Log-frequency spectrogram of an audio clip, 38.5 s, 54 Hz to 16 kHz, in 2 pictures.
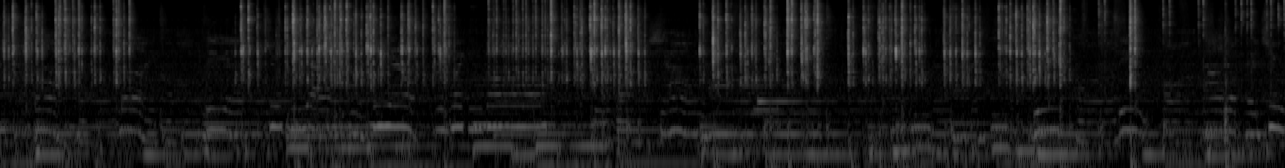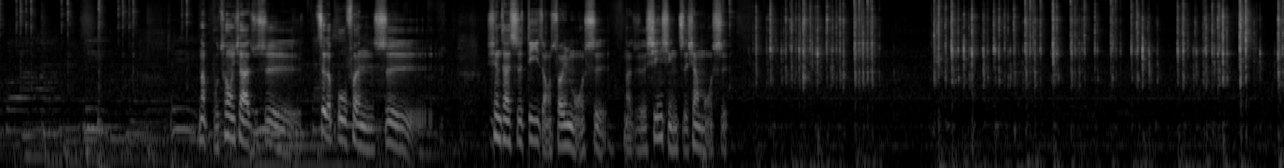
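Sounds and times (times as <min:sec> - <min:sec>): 
typing on a computer keyboard: 0:00.0 - 0:02.1, 0:03.5 - 0:09.7, 0:10.5 - 0:16.1, 0:16.9 - 0:20.3, 0:30.6 - 0:32.5, 0:33.2 - 0:38.5
steady low hum or music: 0:00.0 - 0:38.5
speech: 0:22.3 - 0:25.8, 0:26.6 - 0:30.3.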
